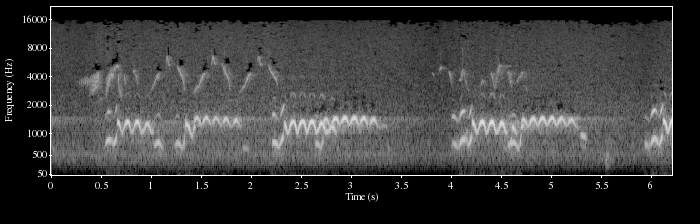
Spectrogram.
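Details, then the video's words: Common loon giving quavering, rapidly wavering calls in bursts of one to two seconds, with thin high chirps from other birds above. "Suara Burung,Bird Song Common Loon or great northern diver (Gavia immer)"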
